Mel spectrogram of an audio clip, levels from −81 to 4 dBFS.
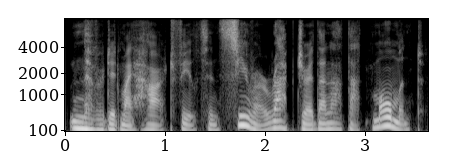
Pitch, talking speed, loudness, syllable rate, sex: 115 Hz, 180 wpm, -19 LUFS, 4.8 syllables/s, male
